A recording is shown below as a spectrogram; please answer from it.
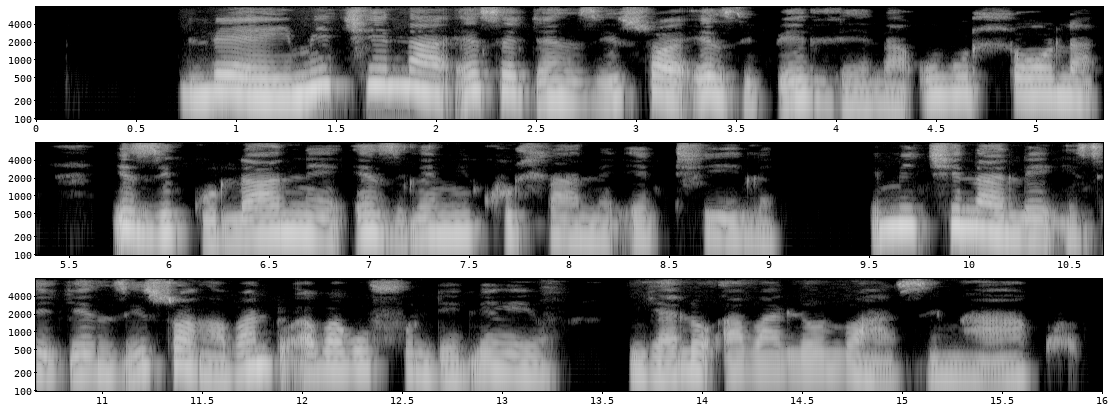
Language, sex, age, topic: North Ndebele, female, 50+, health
